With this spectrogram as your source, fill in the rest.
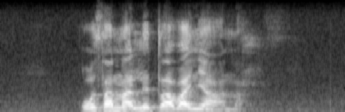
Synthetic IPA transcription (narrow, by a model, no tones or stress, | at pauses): ɣʊɬanalɪtʼabaɲaːna̰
